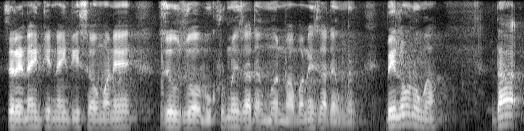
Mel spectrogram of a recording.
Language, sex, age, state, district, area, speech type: Bodo, male, 30-45, Assam, Baksa, urban, spontaneous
